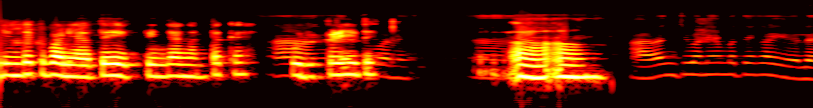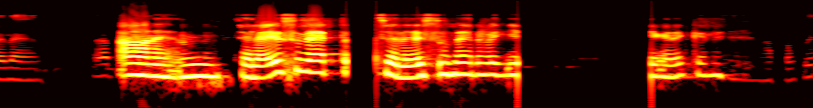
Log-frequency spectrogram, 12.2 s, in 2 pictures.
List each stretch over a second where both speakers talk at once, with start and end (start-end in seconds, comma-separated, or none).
none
